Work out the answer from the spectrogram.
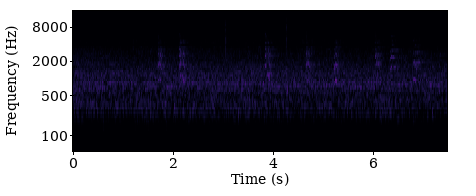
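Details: Wild Mandarin ducks, males puffing up in courtship at a neighbourhood pond in January 2021, recorded from far away: short faint calls, several in a row every half-second to second, over a steady hiss of background noise.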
